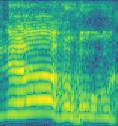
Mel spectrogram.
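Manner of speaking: loud, high, drawn-out sobbing wail. Voicing a character who breaks down when asked if he is all right: sobbing. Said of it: "And he starts sobbing".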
